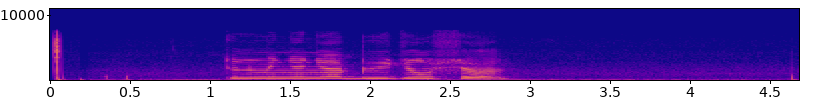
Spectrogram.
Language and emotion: Russian, sad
